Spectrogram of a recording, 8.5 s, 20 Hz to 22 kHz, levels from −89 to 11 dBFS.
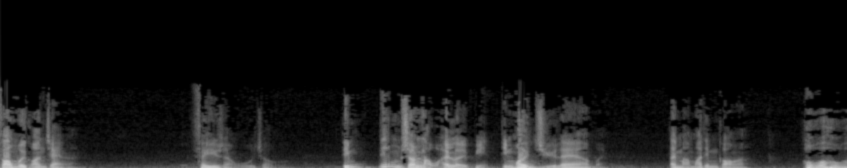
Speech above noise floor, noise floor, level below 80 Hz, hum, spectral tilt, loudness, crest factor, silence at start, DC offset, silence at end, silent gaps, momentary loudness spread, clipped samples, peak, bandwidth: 40 dB; -58 dBFS; -42 dBFS; none; -7 dB/octave; -19 LUFS; 20 dB; 0 s; under 0.1%; 0 s; none; 20 LU; under 0.1%; 0 dBFS; 10 kHz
